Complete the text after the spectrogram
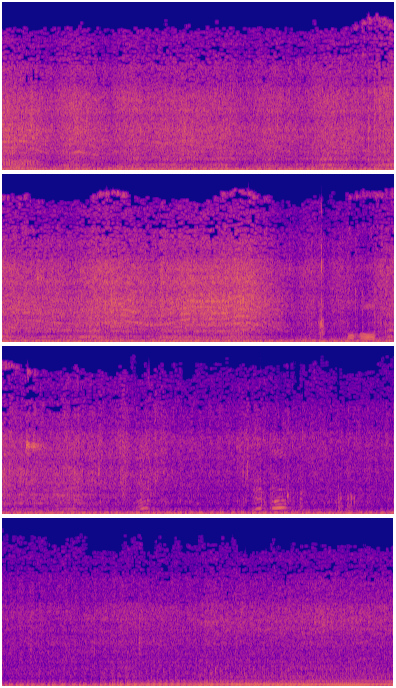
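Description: Another quad bike engine revs as it climbs through mud.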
